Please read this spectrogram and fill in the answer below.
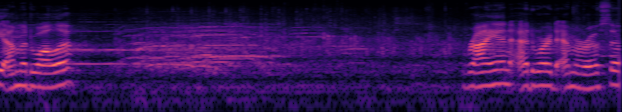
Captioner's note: audience cheers and applause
